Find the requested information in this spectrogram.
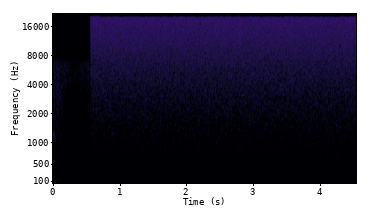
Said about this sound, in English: because there was a little interference with our reception connectivity. Could you repeat that statement?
